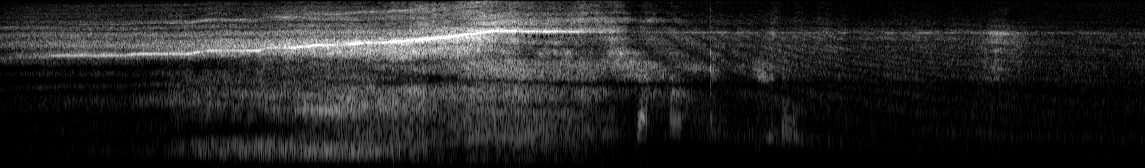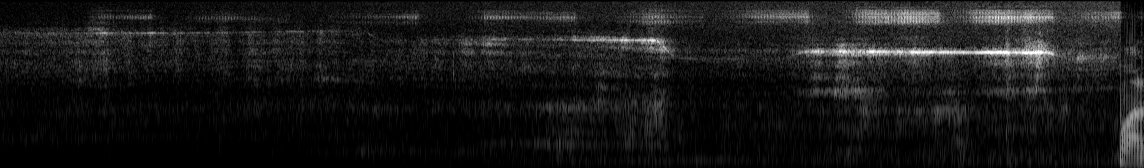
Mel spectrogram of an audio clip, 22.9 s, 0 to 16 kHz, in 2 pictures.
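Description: An FMS F-86 80mm RC jet fitted with a KM Models afterburner takes off, its turbine whine rising into a loud rushing roar that fades as it climbs away, then swells again as it passes, with a voice speaking at times.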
